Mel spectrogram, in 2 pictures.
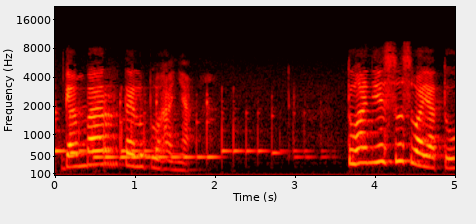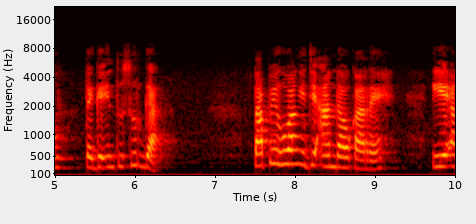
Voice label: kabar bahalap good news ngaju, drama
